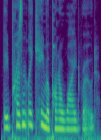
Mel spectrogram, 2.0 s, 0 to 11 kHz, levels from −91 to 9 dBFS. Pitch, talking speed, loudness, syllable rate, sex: 205 Hz, 210 wpm, -16 LUFS, 5.6 syllables/s, female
